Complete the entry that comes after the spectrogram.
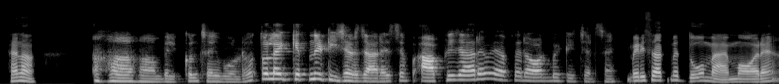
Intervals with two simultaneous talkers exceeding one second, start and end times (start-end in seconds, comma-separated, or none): none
